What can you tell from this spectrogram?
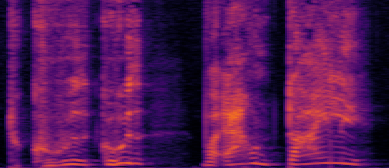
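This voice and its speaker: Little kindly dwarfs, voiced by a man reading a storybook. They speak in a lifted, eager register that is higher than the narration. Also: sing-song, a bit bright, heavily acted. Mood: delighted. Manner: raised, eager voice.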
